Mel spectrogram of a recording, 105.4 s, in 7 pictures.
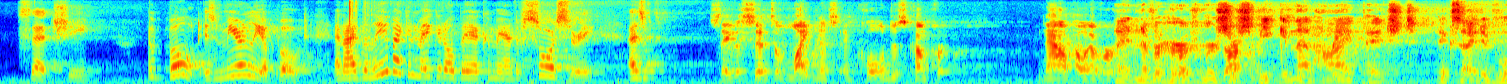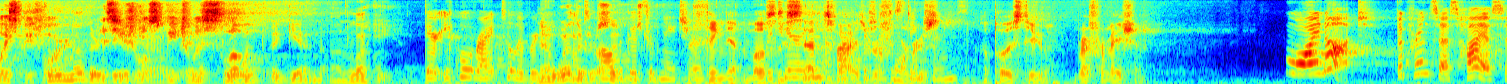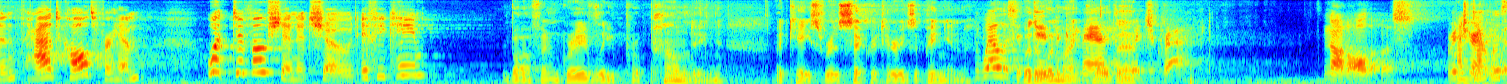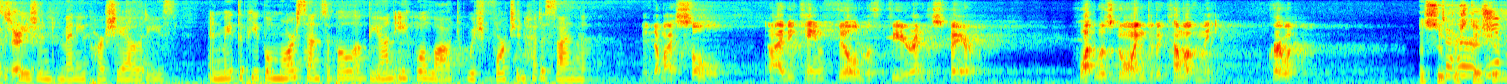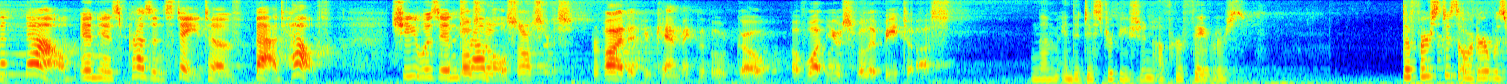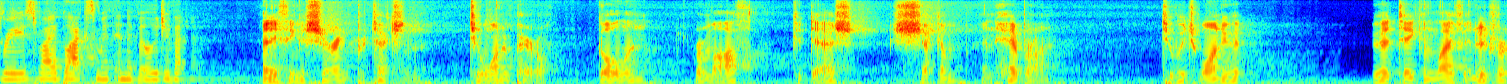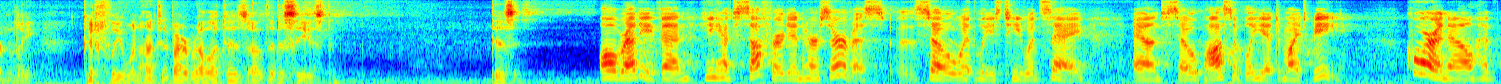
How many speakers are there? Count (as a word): seven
